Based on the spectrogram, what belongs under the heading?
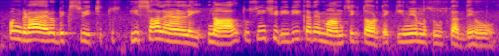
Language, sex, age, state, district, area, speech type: Punjabi, female, 60+, Punjab, Ludhiana, urban, spontaneous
